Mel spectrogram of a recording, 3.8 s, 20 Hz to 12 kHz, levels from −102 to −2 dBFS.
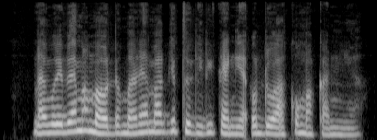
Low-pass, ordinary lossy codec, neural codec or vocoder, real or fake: none; none; codec, 24 kHz, 1.5 kbps, HILCodec; fake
